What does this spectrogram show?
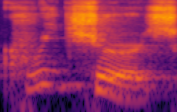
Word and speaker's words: creatures: Pensate a parole anche come nature, la natura, la scriviamo nature, giusto? Nature, ma pronunciamo nature. La stessa cosa quando abbiamo ture preceduto da vocale creatures, ok? Stessa cosa, o addirittura creatures, ok?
